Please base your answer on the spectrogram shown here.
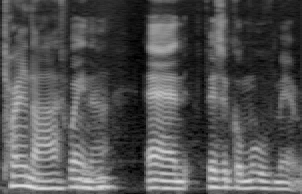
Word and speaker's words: Tuina: So it's not just acupuncture, it's acupuncture, herbs, Tuina. Am I saying it right? Tuina.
